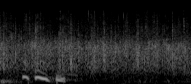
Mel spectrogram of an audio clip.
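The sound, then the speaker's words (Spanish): Quiet applause rises from the audience at a bilingual English and Spanish church service, a soft, steady patter of clapping with a voice briefly heard at the start. “If we're going to applaud, applaud. Si van a aplaudir, aplaudan.”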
